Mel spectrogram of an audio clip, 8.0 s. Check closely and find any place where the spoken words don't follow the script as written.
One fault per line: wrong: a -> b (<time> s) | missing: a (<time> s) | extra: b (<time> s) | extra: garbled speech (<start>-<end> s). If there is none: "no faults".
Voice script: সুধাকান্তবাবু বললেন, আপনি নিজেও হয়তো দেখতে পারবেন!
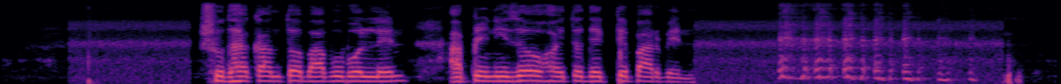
no faults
